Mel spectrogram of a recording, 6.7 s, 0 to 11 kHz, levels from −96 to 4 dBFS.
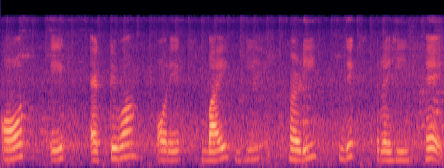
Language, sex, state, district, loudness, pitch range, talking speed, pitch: Hindi, female, Madhya Pradesh, Dhar, -20 LUFS, 175-220 Hz, 100 wpm, 185 Hz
